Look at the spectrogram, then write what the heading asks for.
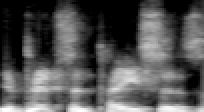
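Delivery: weak, bad put-on Australian accent. Asked to speak some Australian, attempting a bad Australian accent. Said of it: "about the best I can do with an Australian accent".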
